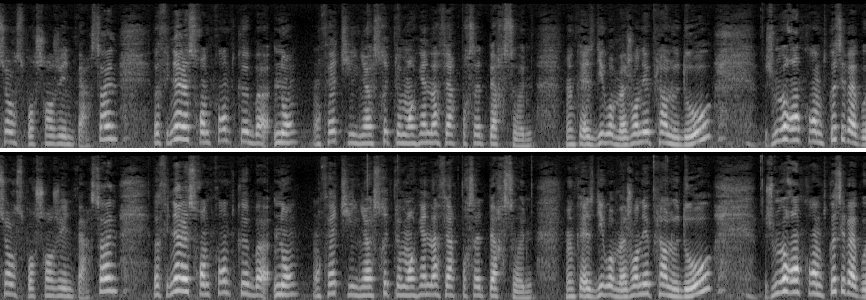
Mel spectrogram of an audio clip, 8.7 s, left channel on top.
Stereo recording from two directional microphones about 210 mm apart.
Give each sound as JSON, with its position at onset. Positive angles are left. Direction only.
{"t": 0.0, "sound": "a woman's voice", "side_deg": -35}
